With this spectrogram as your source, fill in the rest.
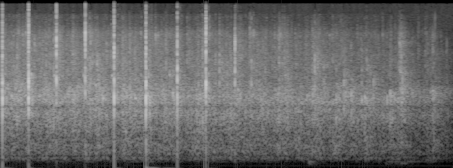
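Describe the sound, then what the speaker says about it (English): Audience applause at a computing award ceremony, a moderate burst of clapping with a few sharp individual claps standing out early, gradually tapering off toward the end. "we'll still give her a round of applause"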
